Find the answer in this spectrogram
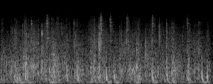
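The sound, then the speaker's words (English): Horses' hooves move out from the trees onto a rocky shore, a quick, uneven clip-clop of many hoofbeats at moderate volume. “At the signal, the Yankee troopers move their horses out of the cover of the trees and onto the rocky shore.”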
